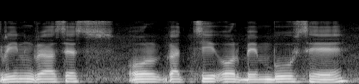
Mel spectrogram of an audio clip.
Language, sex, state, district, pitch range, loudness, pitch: Hindi, male, Arunachal Pradesh, Lower Dibang Valley, 120-130 Hz, -11 LUFS, 125 Hz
